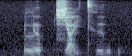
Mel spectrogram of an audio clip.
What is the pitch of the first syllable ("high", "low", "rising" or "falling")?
low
